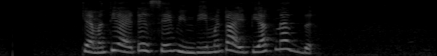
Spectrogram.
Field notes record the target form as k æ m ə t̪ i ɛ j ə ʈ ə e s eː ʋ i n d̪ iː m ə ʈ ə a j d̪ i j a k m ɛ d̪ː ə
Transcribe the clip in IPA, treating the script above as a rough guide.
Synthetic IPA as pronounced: k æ m ə t̪ i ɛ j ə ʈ ə e s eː ʋ i n d̪ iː m ə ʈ ə a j t̪ i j a k n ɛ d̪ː ə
